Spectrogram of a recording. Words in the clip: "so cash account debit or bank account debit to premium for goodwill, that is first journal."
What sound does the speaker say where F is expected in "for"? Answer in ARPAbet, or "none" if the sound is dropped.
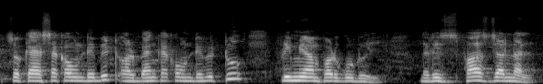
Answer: P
